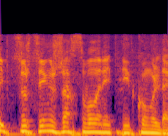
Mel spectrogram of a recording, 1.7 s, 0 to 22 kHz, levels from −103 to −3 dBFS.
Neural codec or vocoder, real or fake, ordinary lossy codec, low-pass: none; real; none; none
